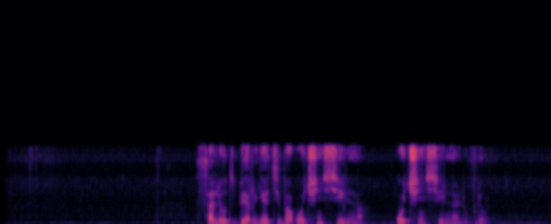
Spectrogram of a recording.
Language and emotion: Russian, positive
